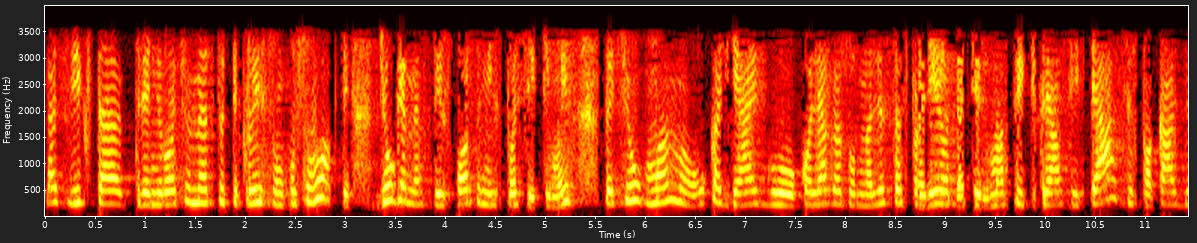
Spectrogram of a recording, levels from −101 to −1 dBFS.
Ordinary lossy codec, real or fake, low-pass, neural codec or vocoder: AAC, 16 kbps; real; 3.6 kHz; none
